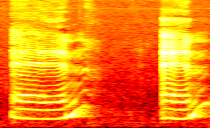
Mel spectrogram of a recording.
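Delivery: "N" said as a drawn-out syllable, en; sounding out. Shown as a demonstration. Teacher sounding out first two sounds, drawn out. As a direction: hold the syllable "N", then repeat it. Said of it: "sound out the first two sounds".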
